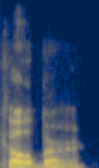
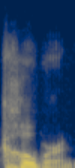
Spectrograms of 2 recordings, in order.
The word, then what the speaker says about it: Cockburn: Illinois former Illinois Center that's not Coburn though that's cockburn this is a Christian Brawn situation you don't get just to like tell us your name is spelled one way but it's pronounced another I don't like it's Christian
